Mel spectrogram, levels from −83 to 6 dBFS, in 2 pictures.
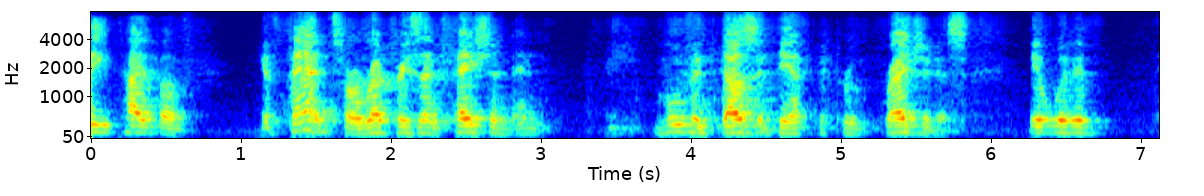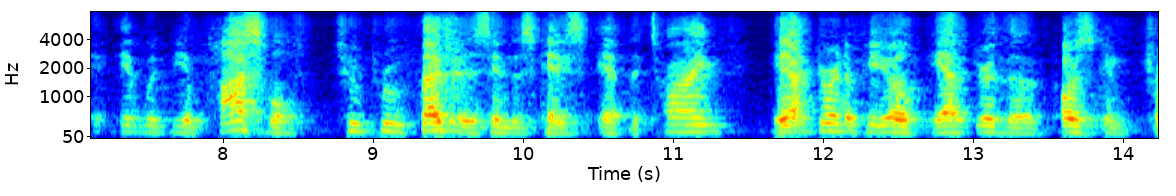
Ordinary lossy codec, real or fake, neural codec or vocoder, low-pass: Opus, 16 kbps; fake; codec, 16 kHz, 1.1 kbps, Voila-Tokenizer; 7.2 kHz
